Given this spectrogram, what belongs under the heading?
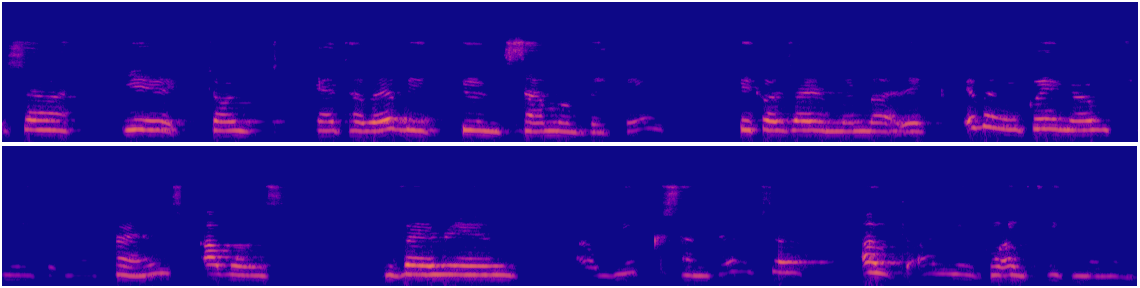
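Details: Adult woman with cerebral palsy, with dysarthria.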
